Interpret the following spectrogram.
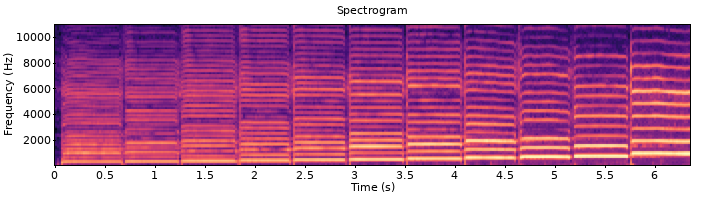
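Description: Drinking-straw reed pipe (a straw pinched and cut to a V to make a double reed) blown in a buzzy, reedy tone, broken about twice a second as the straw is cut shorter, so the pitch climbs in about eleven even steps to roughly three times its starting pitch. Each shortening of the straw's air column raises the pitch of its standing wave.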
